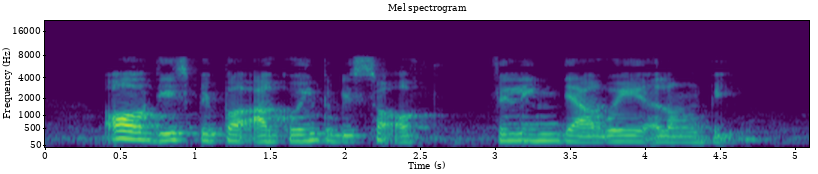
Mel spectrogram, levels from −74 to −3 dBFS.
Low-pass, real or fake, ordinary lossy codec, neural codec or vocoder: none; fake; none; codec, 16 kHz, 4 kbps, FreqCodec, larger model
